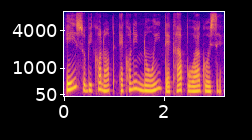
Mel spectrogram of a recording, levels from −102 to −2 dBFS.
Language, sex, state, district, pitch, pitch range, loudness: Assamese, female, Assam, Kamrup Metropolitan, 200 Hz, 185-230 Hz, -16 LUFS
